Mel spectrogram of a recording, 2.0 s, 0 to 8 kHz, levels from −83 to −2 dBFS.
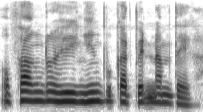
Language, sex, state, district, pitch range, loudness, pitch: Wancho, female, Arunachal Pradesh, Longding, 175-200 Hz, -17 LUFS, 190 Hz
